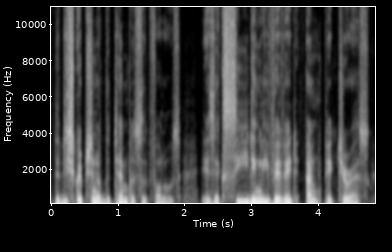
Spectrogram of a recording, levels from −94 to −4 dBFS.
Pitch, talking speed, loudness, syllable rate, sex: 100 Hz, 150 wpm, -19 LUFS, 5.4 syllables/s, male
